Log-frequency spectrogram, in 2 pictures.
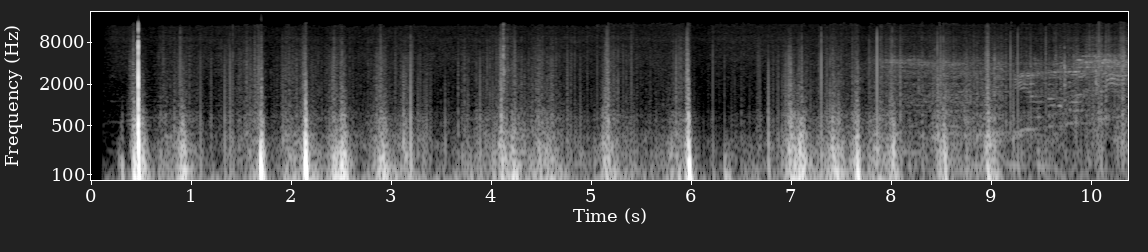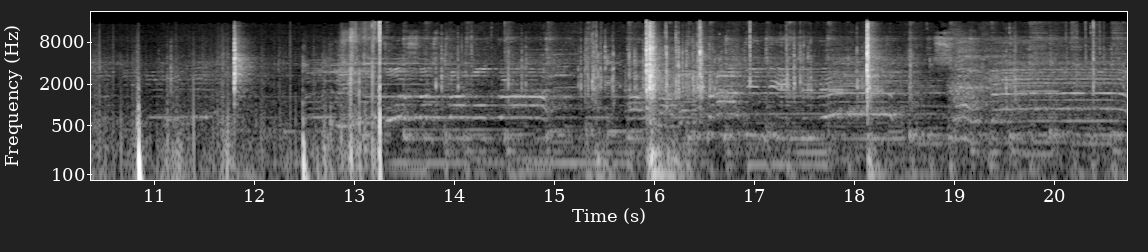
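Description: Irregular knocks and thumps of a small die-cast model car being handled and moved about on a wooden desk, several a second through the first half. About twelve seconds in, faint music with a melody starts, broken by a few sharp clicks.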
